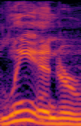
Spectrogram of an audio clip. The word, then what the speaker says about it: Leander: It turns out that Leander rhymes with Lano.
